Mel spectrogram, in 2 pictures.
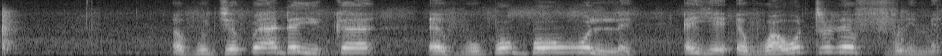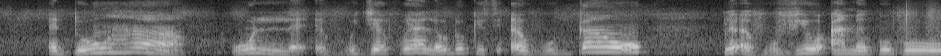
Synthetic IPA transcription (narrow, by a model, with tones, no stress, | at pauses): e˨βu˨d͡ʒe˨ɸe˦a˨ɖe˦ji˨ke˦ | e˨βu˨ɡ͡bo˦ɡ͡bo˦wo˦le˨ | e˦je˦e˨βu˨a˨wo˦t̪ɾe˦ɖe˦vli˨mḛ̃˨ | e˨ɖo˨˦wo˦ɦã˦ | wo˦lḛ˨e˨βu˨d͡ʒe˦ɸe˦a˦le˨wo˦ɖo˦ki˨si˦ʔe˨βu˨ɡã˦wo˦ | k͡ple˦ʔe˨βu˨vi˦wo˦ʔa˨me˨ɡ͡bo˦ɡ͡bo˦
